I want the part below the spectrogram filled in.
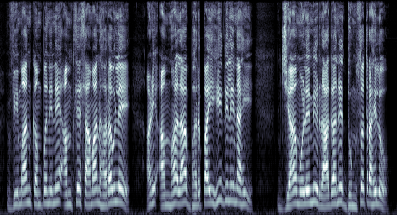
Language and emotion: Marathi, angry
